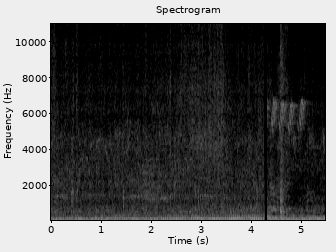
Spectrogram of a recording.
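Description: Faint outdoor ambience with a low steady rumble. After a brief break about four seconds in, a small bird gives four quick high chirps.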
